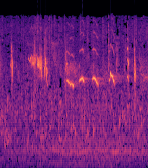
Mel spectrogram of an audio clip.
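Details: Olive-backed sunbird tutor material in the cililin-burst style with fast rolls and tight pauses: a few high chips, then a row of clear, thin downslurred whistles spaced about a third of a second apart, water trickling behind.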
